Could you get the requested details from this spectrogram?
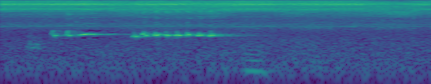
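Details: Loud, melodious song of a black-and-white hooded butcherbird, probably escaped, visiting a pigeon hide in Sulawesi forest, Indonesia. It gives a quick run of mid-pitched whistled notes, then a faster rippling trill of about ten notes, followed by quiet hiss.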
